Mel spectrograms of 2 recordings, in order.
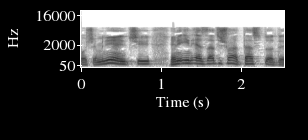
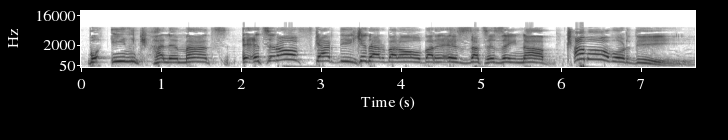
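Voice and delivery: impassioned preaching; 7 semitones higher, slower than usual. Real, not acted. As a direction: drive it home to Yazid. خطاب تند به یزید در منبر. (با شور و تأکید)

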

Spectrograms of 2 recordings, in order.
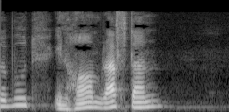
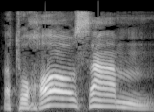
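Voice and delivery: slowly drawn-out recitation; 4 dB louder, much slower than usual. Acted.

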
